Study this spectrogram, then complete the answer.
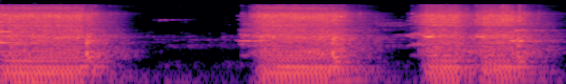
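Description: A sewing machine stitches vintage fabric in three loud, close bursts of rapid mechanical whirring, each about half a second long, separated by brief near-silent pauses.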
